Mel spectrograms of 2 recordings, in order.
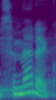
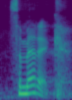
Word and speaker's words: Semitic: I can never say this word. Thank you, Semitic. Why is that hard? I want to add an extra syllable that's not there. Semitic. That was not challenging.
